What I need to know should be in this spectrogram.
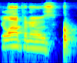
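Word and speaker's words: jalapeño: Or you're- as Daniel said, jalapenos. You're definitely Yeah, it's a jalapeno. talking now. The correct pronunciation is jalapeno. I am the produce manager. It's my call.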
